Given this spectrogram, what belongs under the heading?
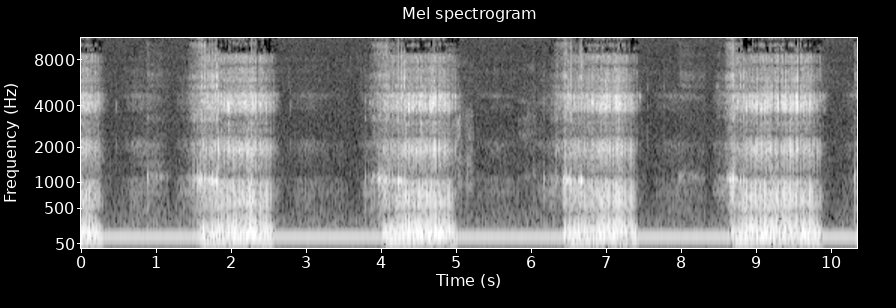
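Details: Man snoring after going 24 hours without sleep: loud, harsh, rattling snores at about 27 breaths a minute over a constant low hum; heavy snoring.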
